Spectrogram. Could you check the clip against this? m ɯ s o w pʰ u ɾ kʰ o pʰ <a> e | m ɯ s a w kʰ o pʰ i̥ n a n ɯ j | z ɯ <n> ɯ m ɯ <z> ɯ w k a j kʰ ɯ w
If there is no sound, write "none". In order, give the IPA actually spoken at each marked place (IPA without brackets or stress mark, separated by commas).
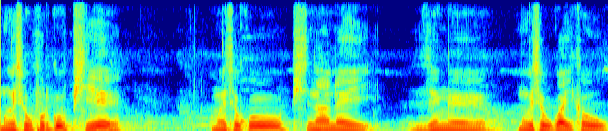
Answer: i, ŋ, s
